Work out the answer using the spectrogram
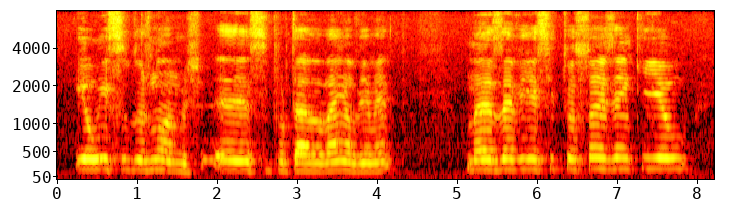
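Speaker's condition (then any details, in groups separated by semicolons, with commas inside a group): Cerebral palsy; uses a wheelchair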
